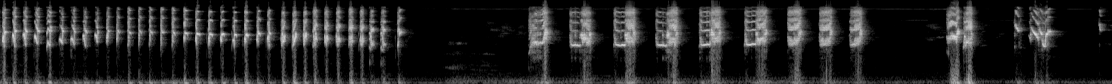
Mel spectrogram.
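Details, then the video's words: ['Lovebird ngekek meant to draw a rival lovebird into calling: a fast rattling chatter trill lasting about four seconds, a short pause, then a series of loud harsh squawks repeated roughly twice a second.'] "Suara Lovebird Memanggil Lawan Ini, ngetik lanjut ngekek"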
